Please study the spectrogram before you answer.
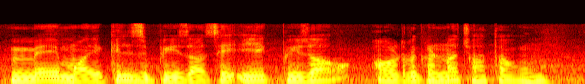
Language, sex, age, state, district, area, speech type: Urdu, male, 18-30, Uttar Pradesh, Muzaffarnagar, urban, read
